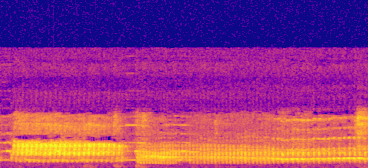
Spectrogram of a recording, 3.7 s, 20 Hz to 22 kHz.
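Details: A Waterslager (Malinois) canary, 2022 bird, sings its prized "klok" water-sound song: a rapid, bubbling, water-like rolling song in two long, evenly pulsed phrases, the second lower in pitch.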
